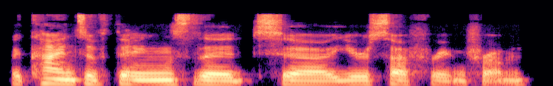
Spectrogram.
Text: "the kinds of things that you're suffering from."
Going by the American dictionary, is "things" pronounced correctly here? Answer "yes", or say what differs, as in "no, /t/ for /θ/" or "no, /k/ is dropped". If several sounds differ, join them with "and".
yes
